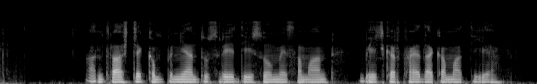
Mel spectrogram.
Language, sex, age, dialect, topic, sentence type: Hindi, male, 18-24, Garhwali, banking, statement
